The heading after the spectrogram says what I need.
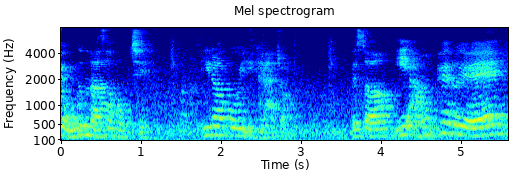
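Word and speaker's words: Ampère: 됐어.이 앙페르의 이름 원래 이름이 앙페르고요. 미국분들이 암페어라고 읽었다고 했죠.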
